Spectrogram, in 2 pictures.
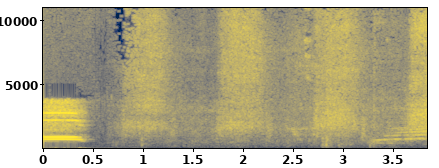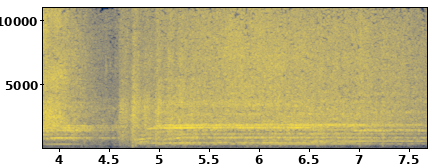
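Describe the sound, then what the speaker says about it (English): Steam-type train whistle of the Khyber Safari train in the mountains of the Khyber Pass, Pakistan, sounding in several long sustained blasts with hissing and rail noise, growing steadier and louder toward the end. "the Khyber Safari train runs through the rugged mountains of the Khyber Pass"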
